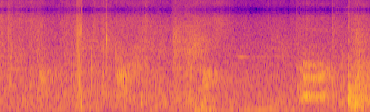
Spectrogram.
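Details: Excited one-year-old indoor cat making short chirping, trilling sounds, two brief harmonic calls near the end, with faint room noise and a few clicks.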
